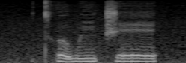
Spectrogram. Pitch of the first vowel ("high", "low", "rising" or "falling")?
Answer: low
